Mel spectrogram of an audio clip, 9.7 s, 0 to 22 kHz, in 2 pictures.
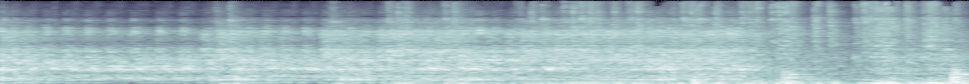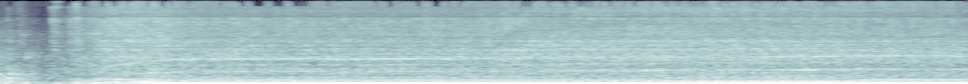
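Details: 1979 Porsche 911SC rebuilt air-cooled flat-six with CIS injection, cold start on test stand at 16°C after timing and mixture set; first attempt unhappy until fuel turned on, then cranks briefly, catches cleanly, settles to steady even idle, no misses or knocks.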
